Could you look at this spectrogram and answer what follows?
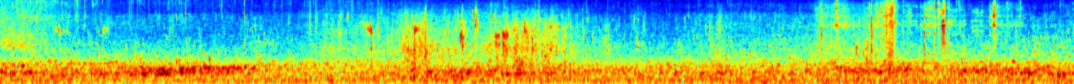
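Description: Underwater ambience: a steady watery wash with scattered small clicks and crackles, which come more often in the second half.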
